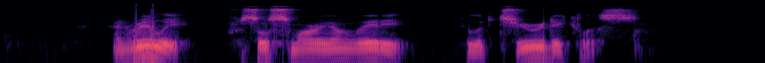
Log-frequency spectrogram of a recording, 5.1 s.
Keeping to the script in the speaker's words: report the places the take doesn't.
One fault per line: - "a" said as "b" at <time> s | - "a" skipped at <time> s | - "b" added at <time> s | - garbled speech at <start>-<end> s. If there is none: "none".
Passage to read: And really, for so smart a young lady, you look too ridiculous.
none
